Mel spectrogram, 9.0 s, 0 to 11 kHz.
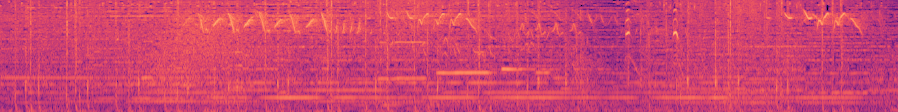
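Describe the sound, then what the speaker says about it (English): Horse hooves clip-clopping steadily in a PS4 video game, with game music and occasional whinnies; no talk heard. "Run, Roach"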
